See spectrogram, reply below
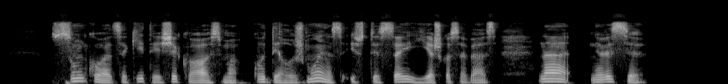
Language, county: Lithuanian, Vilnius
